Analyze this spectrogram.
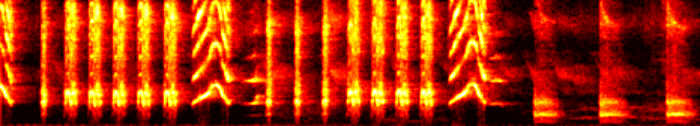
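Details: Javan myna master song used to train other songbirds: a fast run of about a dozen harsh, repeated squawking notes, broken by bright zigzag whistles, then three lower, hoarse calls.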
